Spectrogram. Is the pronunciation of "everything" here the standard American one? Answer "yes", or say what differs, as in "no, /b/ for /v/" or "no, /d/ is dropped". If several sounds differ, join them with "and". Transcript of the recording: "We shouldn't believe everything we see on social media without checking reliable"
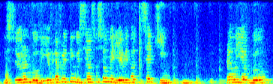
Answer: no, /t/ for /θ/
